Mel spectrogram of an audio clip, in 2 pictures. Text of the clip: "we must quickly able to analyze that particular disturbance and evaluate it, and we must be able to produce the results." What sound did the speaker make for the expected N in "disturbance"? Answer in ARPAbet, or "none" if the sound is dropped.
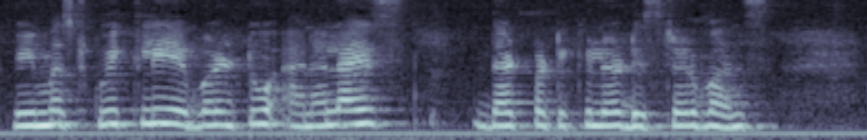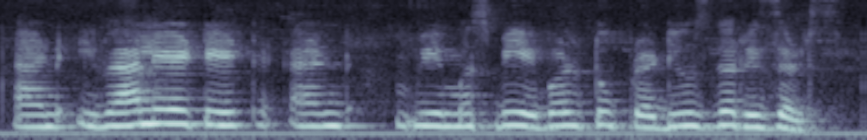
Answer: N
